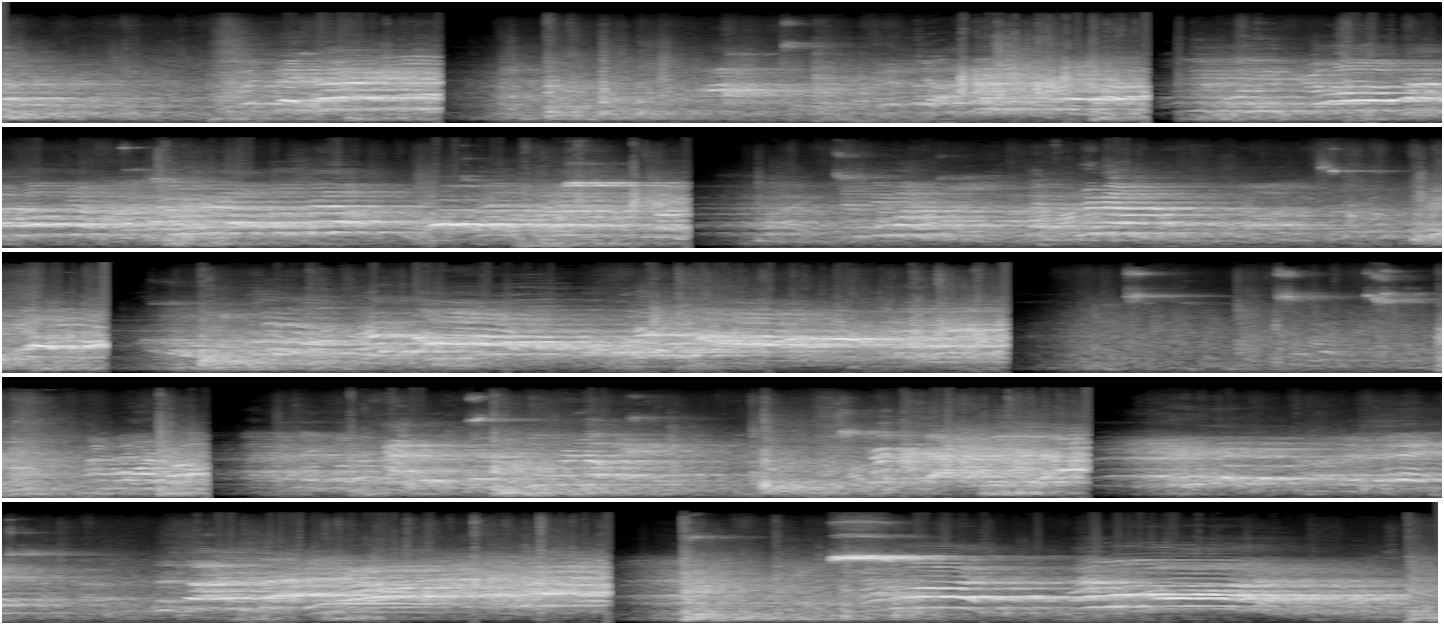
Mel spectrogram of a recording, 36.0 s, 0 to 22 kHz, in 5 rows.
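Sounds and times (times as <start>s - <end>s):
players' voices echoing: 0.0s - 19.5s, 20.4s - 35.9s
indistinct voices echoing: 3.4s - 19.5s.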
